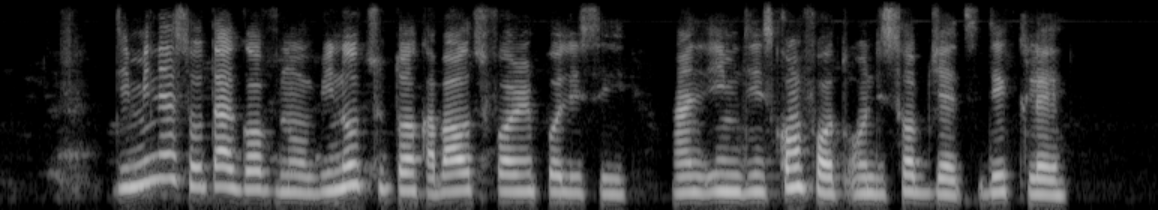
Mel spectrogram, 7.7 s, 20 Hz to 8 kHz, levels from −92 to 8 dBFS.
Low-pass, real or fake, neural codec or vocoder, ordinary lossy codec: 7.2 kHz; real; none; Opus, 24 kbps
